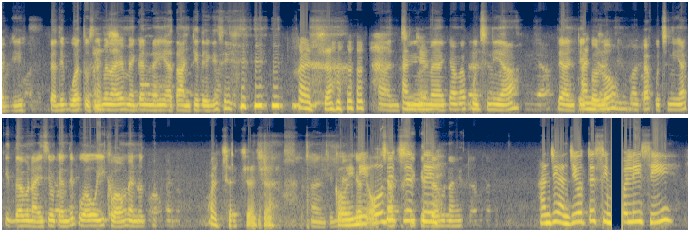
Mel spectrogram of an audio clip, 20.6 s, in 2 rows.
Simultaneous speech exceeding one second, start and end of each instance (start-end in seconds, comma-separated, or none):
15.3-16.8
